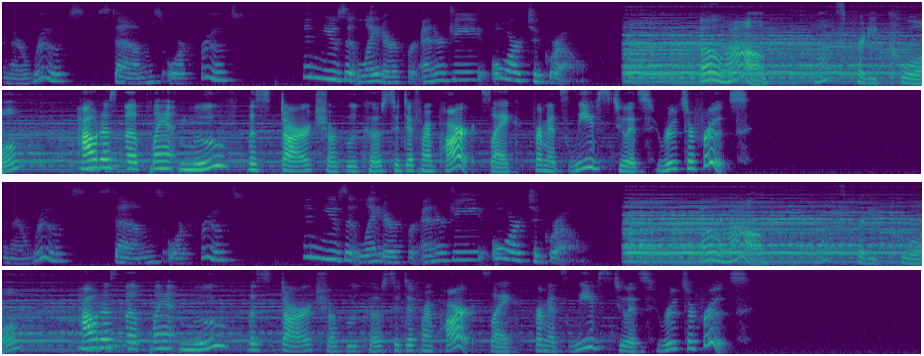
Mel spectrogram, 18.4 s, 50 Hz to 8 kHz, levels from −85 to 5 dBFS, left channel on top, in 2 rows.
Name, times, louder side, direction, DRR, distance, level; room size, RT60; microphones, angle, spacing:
voice 1, 0.0-2.3 3.0-5.7 9.9-10.5, left 2 dB, 90° left, 1.2 m, -41 dB
sound 1, 6.2-15.2, equal, 5° left, 0.6 m, -37 dB
voice 2, 7.0-7.7 8.1-9.4 9.9-14.3 14.5-16.6, left 7 dB, 60° left, 0.3 m, -29 dB
3.9 x 2.9 x 4.5 m
head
